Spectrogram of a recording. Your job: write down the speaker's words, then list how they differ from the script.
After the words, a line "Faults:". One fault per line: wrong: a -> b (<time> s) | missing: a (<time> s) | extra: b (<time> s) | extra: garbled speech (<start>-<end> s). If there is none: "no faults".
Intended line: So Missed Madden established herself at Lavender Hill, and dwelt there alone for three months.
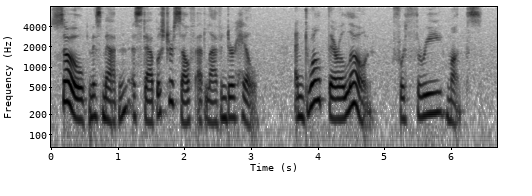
So Miss Madden established herself at Lavender Hill, and dwelt there alone for three months.
Faults:
wrong: Missed -> Miss (0.6 s)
